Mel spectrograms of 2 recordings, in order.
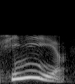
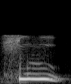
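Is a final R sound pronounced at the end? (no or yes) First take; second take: yes; no. First: The word ends with a final R sound. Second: The word ends without a final R sound. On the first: This is the form not used then. "et non pas finir" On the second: This is how it was said in the seventeenth century. "où l'on prononce fini et non pas finir"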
